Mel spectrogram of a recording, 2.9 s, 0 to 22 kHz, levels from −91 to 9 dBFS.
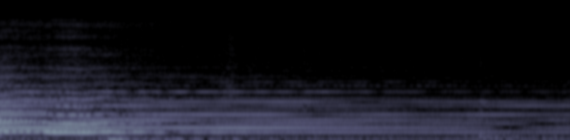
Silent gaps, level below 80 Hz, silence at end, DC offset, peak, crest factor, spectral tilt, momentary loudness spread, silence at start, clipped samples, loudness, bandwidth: none; -60 dBFS; 0 s; under 0.1%; -26 dBFS; 18 dB; -6.5 dB/octave; 19 LU; 0 s; under 0.1%; -44 LUFS; 12 kHz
